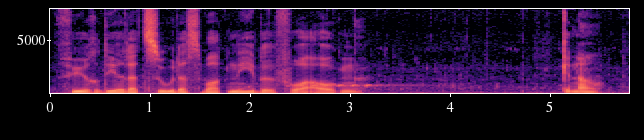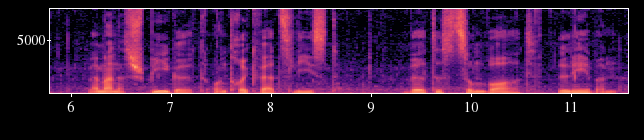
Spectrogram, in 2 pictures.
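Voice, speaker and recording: A man narrating a fantasy audio story as its host, in a calm, poetic and unhurried way. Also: sits low, gravelly, slight background noise.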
